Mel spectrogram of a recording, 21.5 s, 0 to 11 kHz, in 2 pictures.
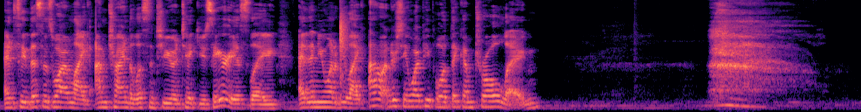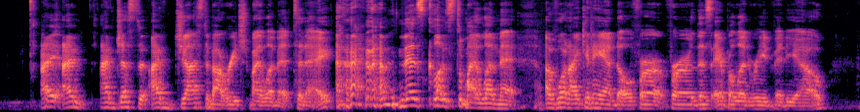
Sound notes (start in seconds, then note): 8.8 sighs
